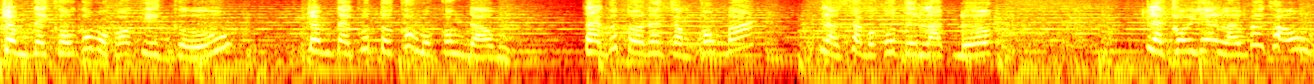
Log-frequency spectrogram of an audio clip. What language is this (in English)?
Vietnamese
